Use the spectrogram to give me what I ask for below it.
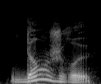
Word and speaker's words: dangereux: Dangereux, final X not pronounced, and then don't really pronounce this E here, okay, so you get dangereux.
